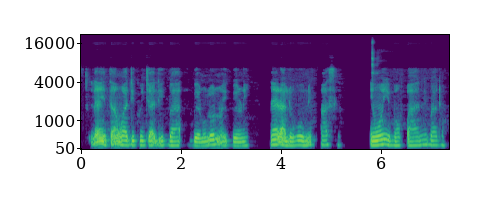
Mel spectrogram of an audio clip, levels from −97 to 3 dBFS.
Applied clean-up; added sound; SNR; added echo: neural mask model RNNoise.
